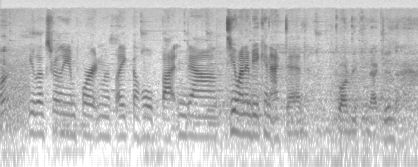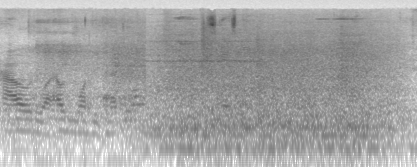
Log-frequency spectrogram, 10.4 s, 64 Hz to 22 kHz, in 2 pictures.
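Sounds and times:
speech: 0.0s - 7.4s
subway train rumbling along the tracks: 6.9s - 10.4s.

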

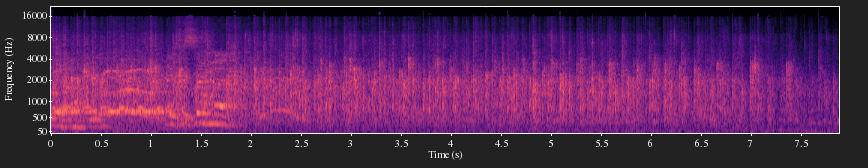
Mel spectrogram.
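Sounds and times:
live audience applause at a folk festival: 0.0s - 7.8s.

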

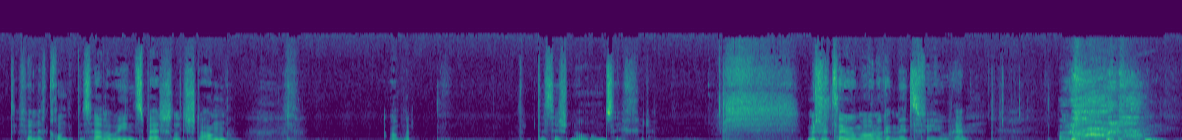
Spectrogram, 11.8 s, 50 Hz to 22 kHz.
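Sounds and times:
speech: 0.2s - 3.0s, 3.9s - 4.2s, 5.4s - 6.6s, 8.1s - 9.8s, 10.6s - 11.7s
person coughing after swallowing the wrong way: 10.6s - 11.8s.

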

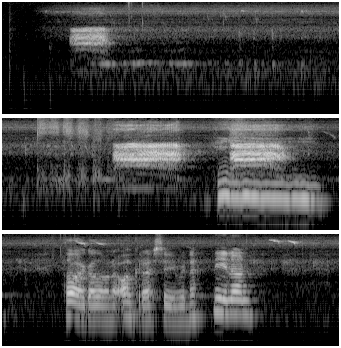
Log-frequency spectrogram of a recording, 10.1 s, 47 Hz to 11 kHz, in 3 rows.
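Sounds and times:
hooded crow cawing, played recording: 0.7s - 1.2s, 4.5s - 6.3s
speech: 5.5s - 6.3s, 7.4s - 9.4s
laughter: 5.5s - 6.6s.

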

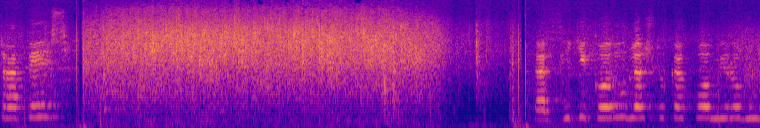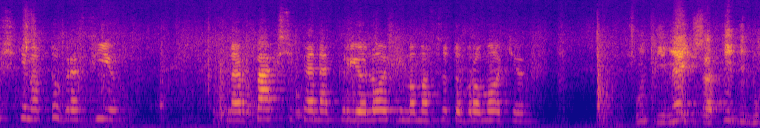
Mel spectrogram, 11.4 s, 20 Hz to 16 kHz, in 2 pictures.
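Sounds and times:
speech: 0.0s - 0.6s, 4.0s - 6.8s, 7.4s - 9.8s, 10.4s - 11.4s
steady rain falling: 0.6s - 3.5s
raindrops pattering on a surface: 0.6s - 4.0s.

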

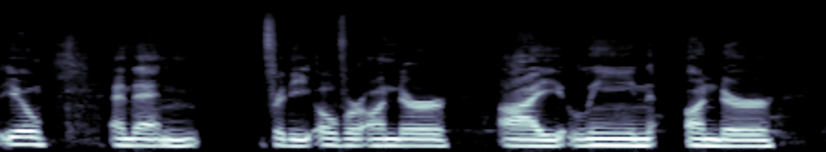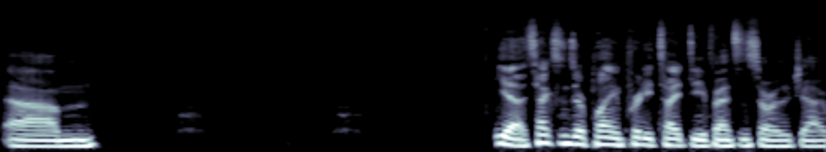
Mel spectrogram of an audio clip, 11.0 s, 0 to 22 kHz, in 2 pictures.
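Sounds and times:
speech: 0.0s - 6.2s, 8.8s - 10.9s
dog barking: 3.2s - 3.5s, 6.7s - 7.0s, 7.7s - 8.0s.

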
